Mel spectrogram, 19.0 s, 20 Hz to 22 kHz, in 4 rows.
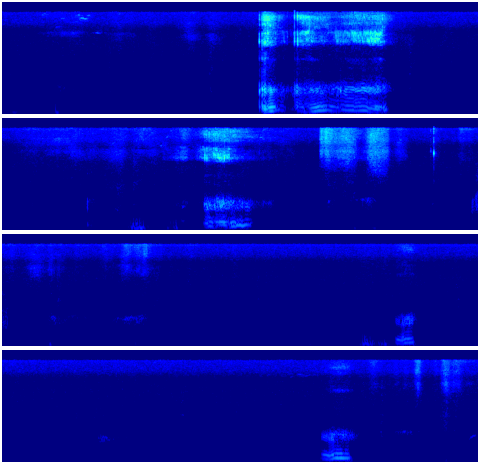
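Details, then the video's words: Shih Tzu named Mini, enjoying a massage indoors, recorded 30 January 2022: a few short grunting, growly vocal bursts spaced several seconds apart, the first and longest near the start, over a quiet room with faint soft noises. "마사지가 너무 좋은 시츄 미니 Shih Tzu Mini loves massages.シチュミニはマッサージが大好き。"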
